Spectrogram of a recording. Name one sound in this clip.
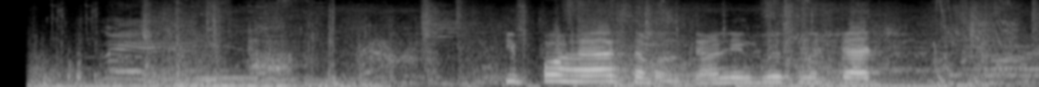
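Game combat effects clash and whoosh.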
